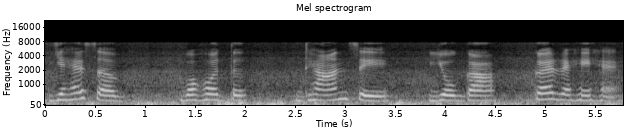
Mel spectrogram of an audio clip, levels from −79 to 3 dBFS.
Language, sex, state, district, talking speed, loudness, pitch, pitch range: Hindi, female, Haryana, Charkhi Dadri, 95 wpm, -16 LUFS, 255 Hz, 240-285 Hz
